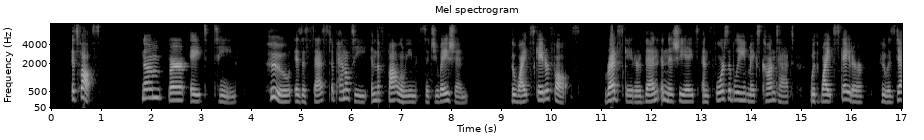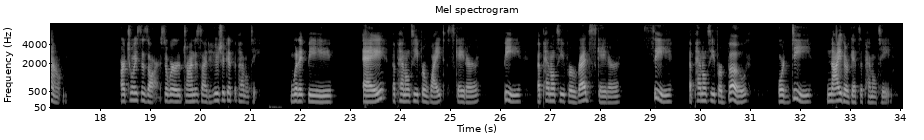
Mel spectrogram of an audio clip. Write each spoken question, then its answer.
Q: Who is assessed a penalty in the following situation?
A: The answer is B, a penalty for red skater.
